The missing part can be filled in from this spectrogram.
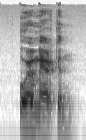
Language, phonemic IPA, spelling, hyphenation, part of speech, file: Dutch, /ˈoːrˌmɛr.kə(n)/, oormerken, oor‧mer‧ken, verb, Nl-oormerken.ogg
- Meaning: 1. to earmark (to tag an animal's ear) 2. to earmark (allocate funding) 3. to typify, to be characteristic of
